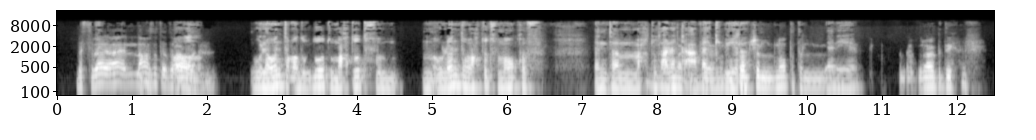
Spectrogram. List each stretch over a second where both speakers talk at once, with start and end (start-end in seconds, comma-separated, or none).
7.8-9.3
